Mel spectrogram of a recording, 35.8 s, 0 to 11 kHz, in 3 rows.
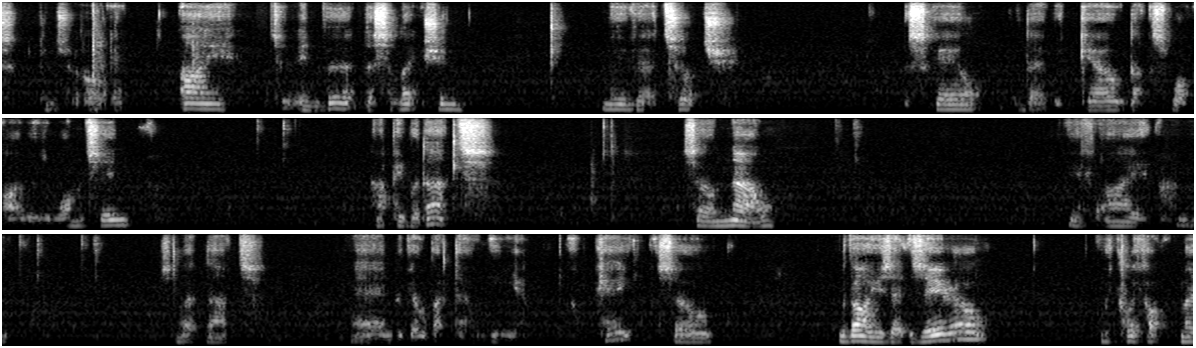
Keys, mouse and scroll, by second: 1.3 ctrl+i, 5.9-7.4 drag, 8.8 s, 16.9-18.6 middle drag, 20.7 click, 23.2-24.3 drag, 24.8 click, 26.8-28.3 drag, 33.6 click.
